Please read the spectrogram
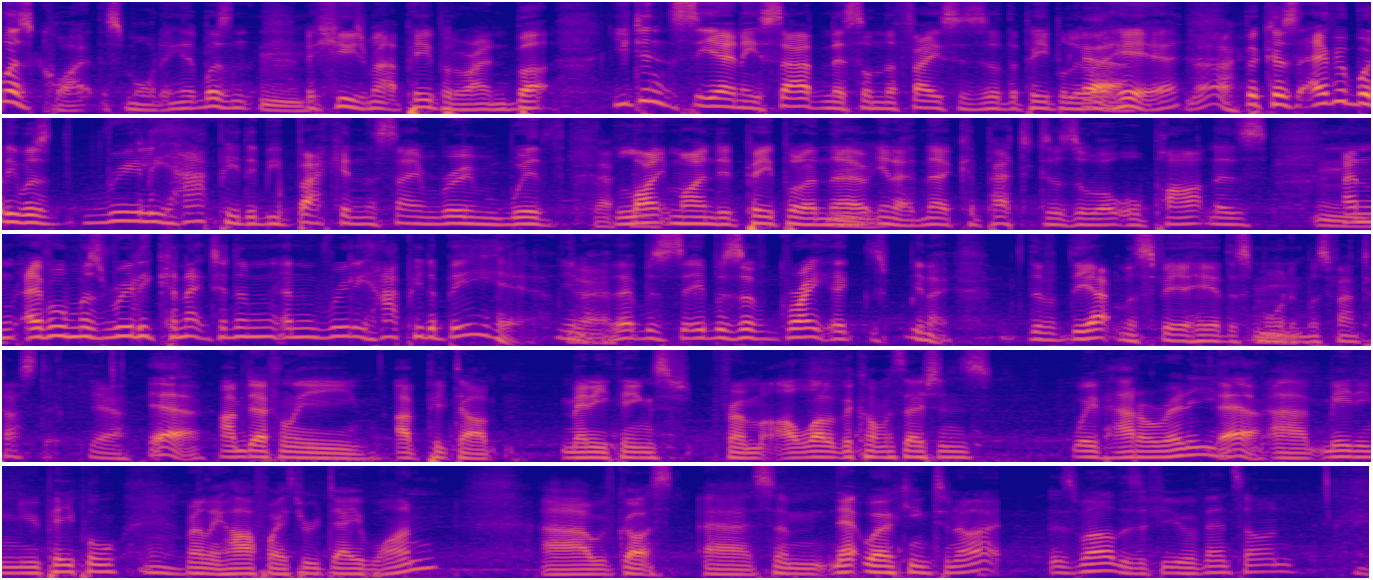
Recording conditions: busy venue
